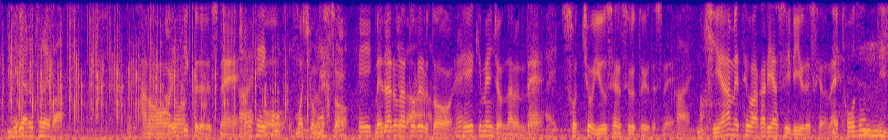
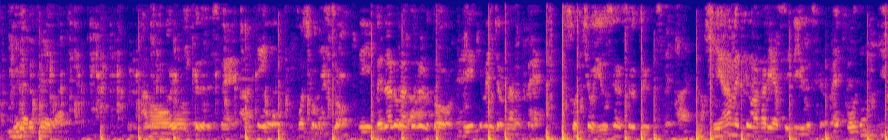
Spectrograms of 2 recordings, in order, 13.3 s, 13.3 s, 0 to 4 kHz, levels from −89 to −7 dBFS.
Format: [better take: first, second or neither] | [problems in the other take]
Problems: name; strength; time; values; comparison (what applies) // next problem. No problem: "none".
first | noise reduction (classical method WPE with log-MMSE)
